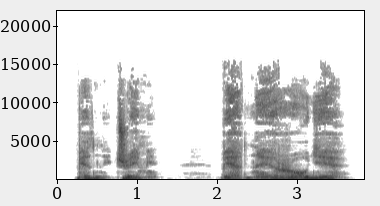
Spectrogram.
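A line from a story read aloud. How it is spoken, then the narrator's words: Tearful whisper. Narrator (Russian): прошептал Джозеф со слезами на глазах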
